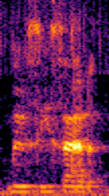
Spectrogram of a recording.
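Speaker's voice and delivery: plain reading voice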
